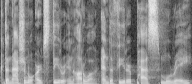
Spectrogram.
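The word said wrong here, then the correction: Passe Muraille: sorry if I butchered that, Murray Murai, Theater Pass Murai, in Toronto are the latest venues to embrace this concept, which began on Broadway last year, right?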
